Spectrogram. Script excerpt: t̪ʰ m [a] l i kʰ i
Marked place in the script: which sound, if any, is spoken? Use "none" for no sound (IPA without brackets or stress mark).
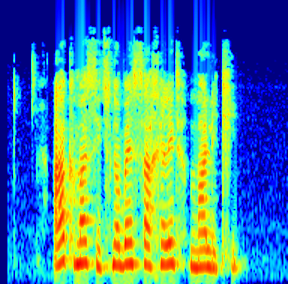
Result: a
